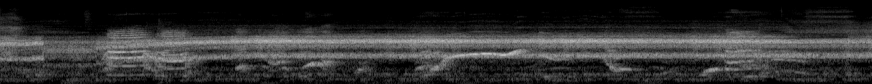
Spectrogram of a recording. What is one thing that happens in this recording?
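A subway train's motor whines steadily as it speeds through a tunnel.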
